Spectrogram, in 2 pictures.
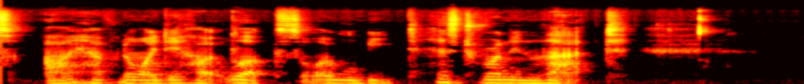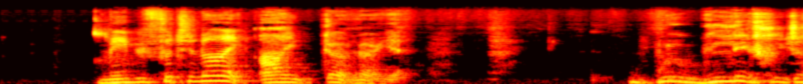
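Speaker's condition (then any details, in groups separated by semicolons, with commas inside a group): No condition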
